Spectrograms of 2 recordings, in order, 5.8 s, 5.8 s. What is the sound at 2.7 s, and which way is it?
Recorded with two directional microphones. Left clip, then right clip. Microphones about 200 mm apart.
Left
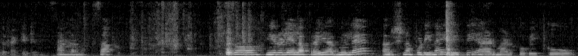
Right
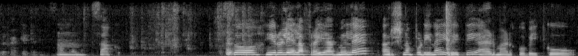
Speech, 60° right (ahead or behind).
